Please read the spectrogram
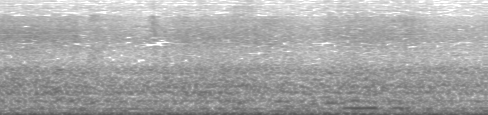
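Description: A steady low buzzing hum.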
